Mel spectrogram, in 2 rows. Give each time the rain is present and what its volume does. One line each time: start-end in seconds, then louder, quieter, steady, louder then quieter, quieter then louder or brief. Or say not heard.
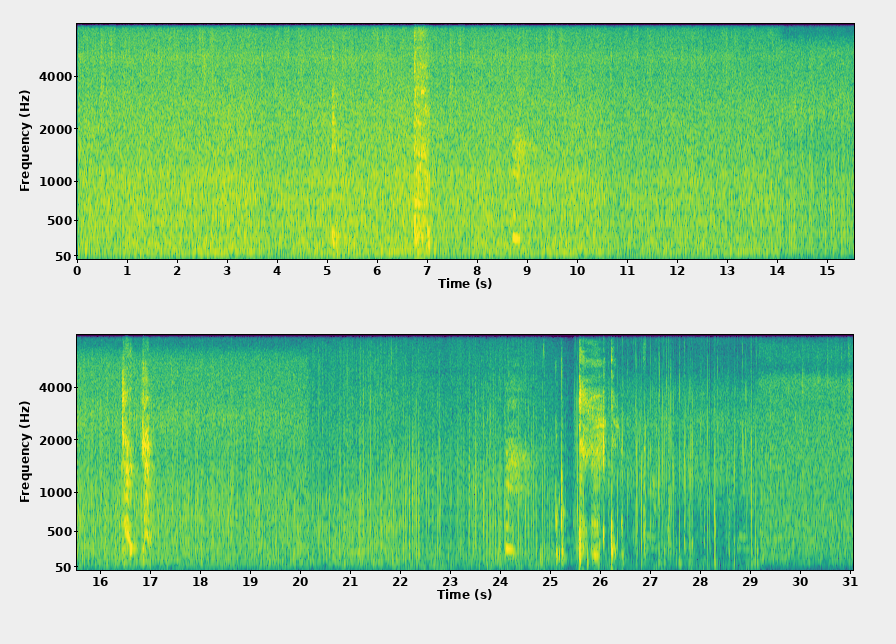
0.0-31.0 quieter.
